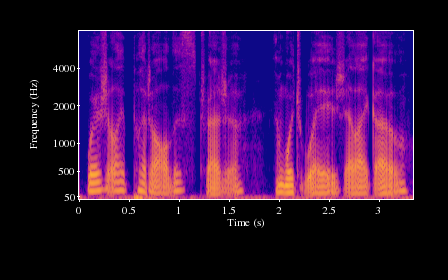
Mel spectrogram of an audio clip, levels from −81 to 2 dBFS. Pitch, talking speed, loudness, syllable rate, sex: 130 Hz, 235 wpm, -20 LUFS, 5.5 syllables/s, female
